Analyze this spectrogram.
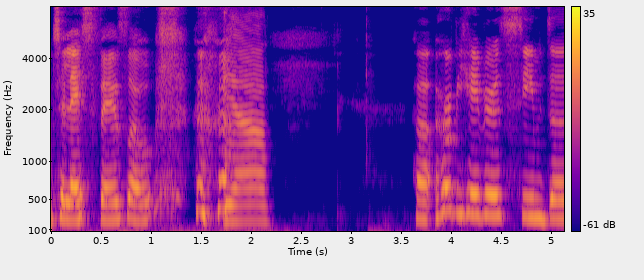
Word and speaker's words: Celeste: is a list celeste i always i will always say celeste because it's literally italian celeste so yeah her behavior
